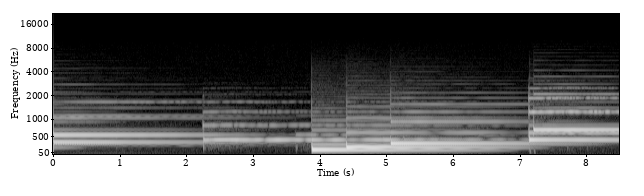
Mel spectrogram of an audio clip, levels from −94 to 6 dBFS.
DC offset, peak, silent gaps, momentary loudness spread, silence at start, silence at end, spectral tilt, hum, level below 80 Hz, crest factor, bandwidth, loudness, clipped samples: under 0.1%; -2 dBFS; none; 15 LU; 0 s; 0 s; -13 dB/octave; none; -62 dBFS; 14 dB; 3 kHz; -16 LUFS; under 0.1%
